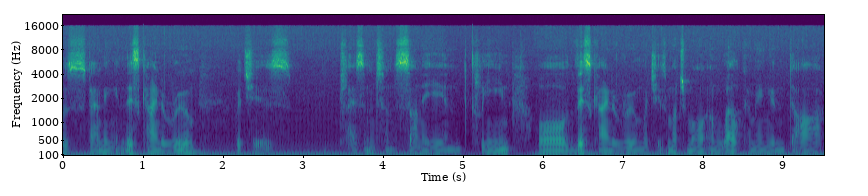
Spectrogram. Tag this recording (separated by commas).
Speech, Narration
